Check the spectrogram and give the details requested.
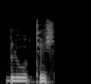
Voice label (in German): "blutig", German; adjectives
